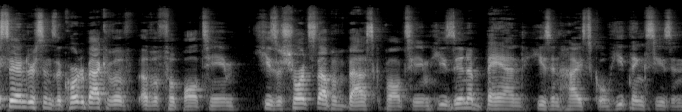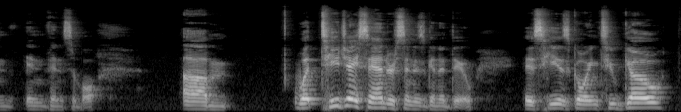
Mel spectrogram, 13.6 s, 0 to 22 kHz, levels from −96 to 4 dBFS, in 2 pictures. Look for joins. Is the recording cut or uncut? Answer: uncut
